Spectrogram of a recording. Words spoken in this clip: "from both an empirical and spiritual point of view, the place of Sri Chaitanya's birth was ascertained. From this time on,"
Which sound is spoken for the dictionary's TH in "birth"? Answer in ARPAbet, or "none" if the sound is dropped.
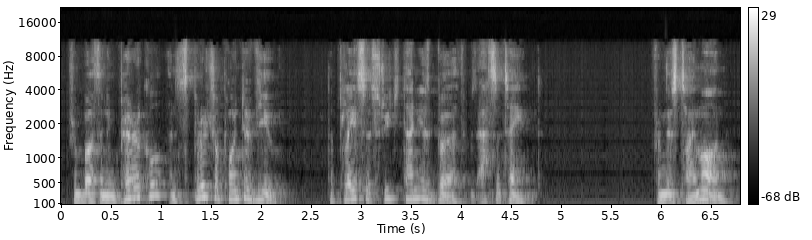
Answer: TH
